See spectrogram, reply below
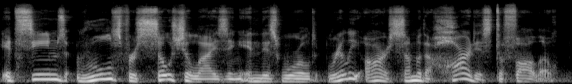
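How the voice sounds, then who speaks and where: A man voicing a young dragon boy in human form for a video game, speaking gently, politely and earnestly, like someone telling a story. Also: fairly high pitch, very animated, moderate pace, slight background noise. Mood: gentle, earnest. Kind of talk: English video game character voice lines.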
